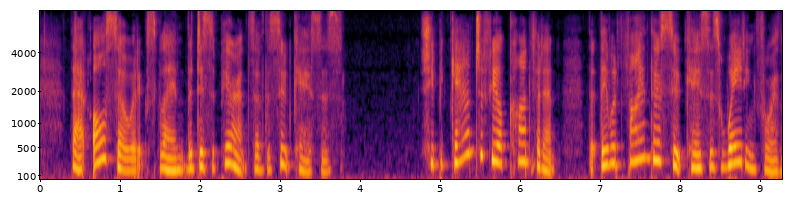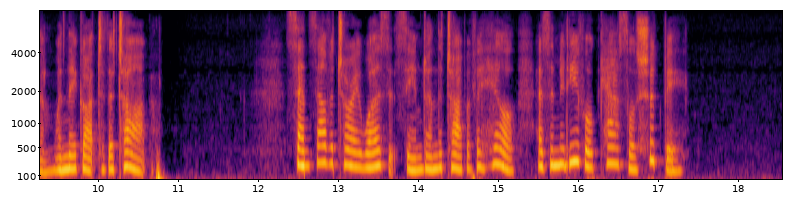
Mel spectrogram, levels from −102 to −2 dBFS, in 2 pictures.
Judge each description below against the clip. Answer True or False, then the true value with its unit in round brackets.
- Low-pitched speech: False (210 Hz)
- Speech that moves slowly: False (160 wpm)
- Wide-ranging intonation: True (5.9 semitones)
